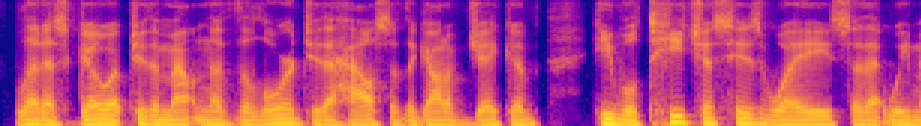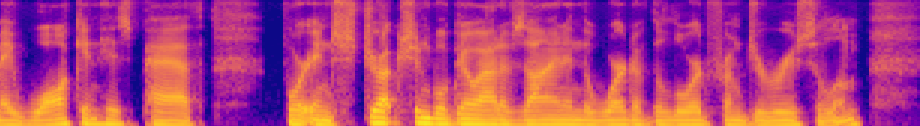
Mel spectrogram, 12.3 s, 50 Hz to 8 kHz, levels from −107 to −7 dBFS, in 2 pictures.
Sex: male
